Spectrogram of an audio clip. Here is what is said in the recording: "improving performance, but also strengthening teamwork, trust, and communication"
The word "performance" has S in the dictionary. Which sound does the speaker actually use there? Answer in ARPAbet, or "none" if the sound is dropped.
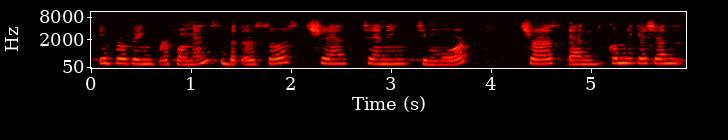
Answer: S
